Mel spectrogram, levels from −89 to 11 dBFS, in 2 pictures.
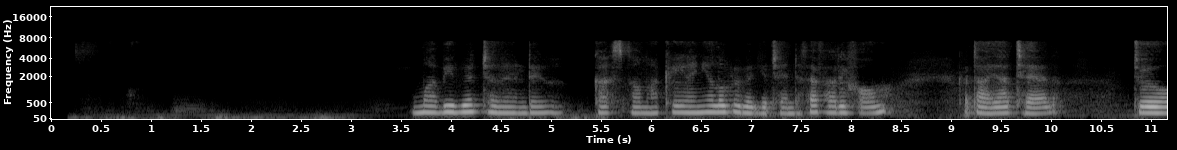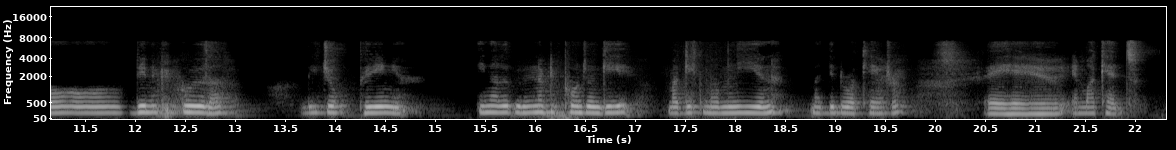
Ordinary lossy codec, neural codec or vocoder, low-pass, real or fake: MP3, 64 kbps; codec, 16 kHz, 0.5 kbps, X-Codec, WavLM features, trained on Multilingual LibriSpeech; 7.2 kHz; fake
